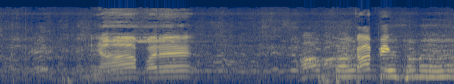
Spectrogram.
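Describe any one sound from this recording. A man shouts loudly through a loudspeaker.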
